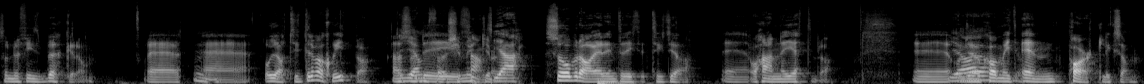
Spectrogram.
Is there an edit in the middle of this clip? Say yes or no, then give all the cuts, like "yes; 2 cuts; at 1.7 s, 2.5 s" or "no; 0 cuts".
yes; 3 cuts; at 1.8 s, 4.9 s, 7.5 s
